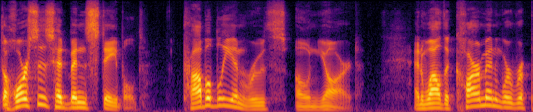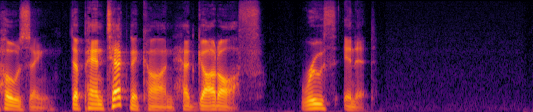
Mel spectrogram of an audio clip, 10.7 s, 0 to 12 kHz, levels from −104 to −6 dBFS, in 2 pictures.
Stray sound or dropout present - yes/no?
no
